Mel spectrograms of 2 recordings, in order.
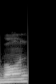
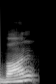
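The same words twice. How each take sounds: First: বন with a rounded o, "bon"; closed o vowel. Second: বন with an open aw vowel, "bawn"; open vowel, as spelt. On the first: Teacher gives students the correct pronunciation, বন as "bon". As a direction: turn the vowel of বন into a closed o before n. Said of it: "ন এর আগেরটা অটা". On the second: Teacher reads out the spelling for students, বন with open aw. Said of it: "তা হবে বন". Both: Shown as a demonstration.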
